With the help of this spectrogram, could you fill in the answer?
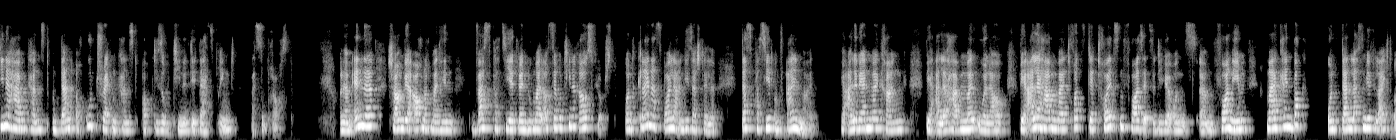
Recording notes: Wo: Online via Zoom.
